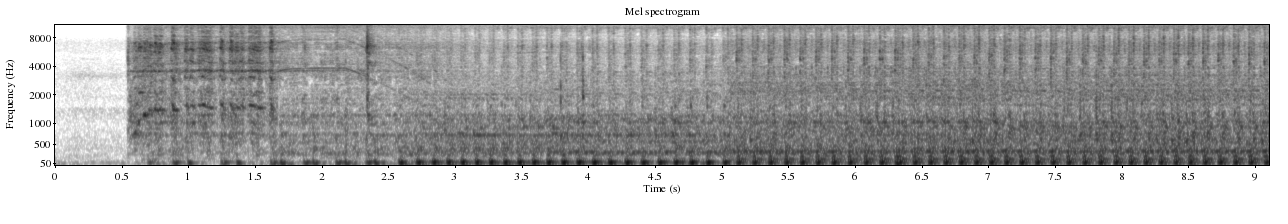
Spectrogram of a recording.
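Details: Royal Enfield Classic 500 on its centre stand, started after its first run-in oil and filter change and left ticking over for two minutes: fires straight away, even deep thumping idle, no knocks. Running fine.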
